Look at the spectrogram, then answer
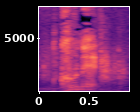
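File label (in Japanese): "kune", 南山形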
